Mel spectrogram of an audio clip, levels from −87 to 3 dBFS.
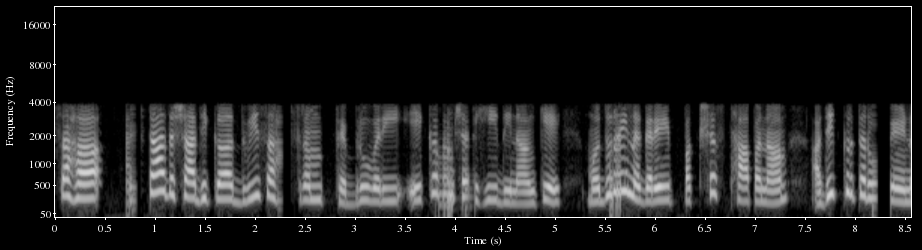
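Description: Packet loss with pitch repetition interrupts the speech five times: 0.71–0.88 s (scattered, longest gap 90 ms), 2.22–2.35 s (one solid 130 ms gap), 3.79–4.19 s (short gaps up to 40 ms), 5.54–5.64 s and 8.16–8.34 s (solid). The receiver fills each gap by looping the last pitch period, so the speech briefly buzzes on one held tone. A waveform shows identical repeating cycles that taper. A spectrogram shows flat, frozen harmonic lines within the 4 kHz telephone band.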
